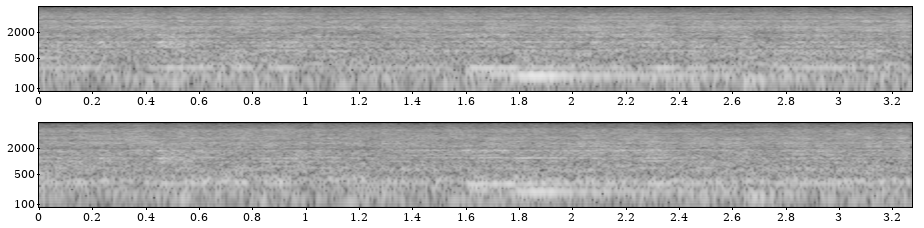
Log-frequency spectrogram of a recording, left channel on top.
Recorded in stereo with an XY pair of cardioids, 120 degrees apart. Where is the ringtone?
45° left, 1.3 m.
